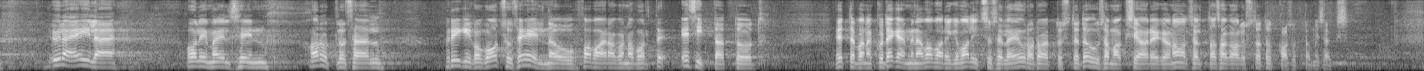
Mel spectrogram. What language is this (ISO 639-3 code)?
est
